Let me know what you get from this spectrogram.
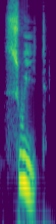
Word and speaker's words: Suite: Die G Suite. Genau. Oder Suite. Ja, Suite, sag ich mal. Genau. Ja. Ist das jetzt französisch ausgesprochen?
